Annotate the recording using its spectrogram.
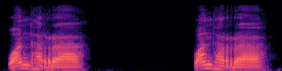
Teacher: actually you got to roll the R a little bit here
